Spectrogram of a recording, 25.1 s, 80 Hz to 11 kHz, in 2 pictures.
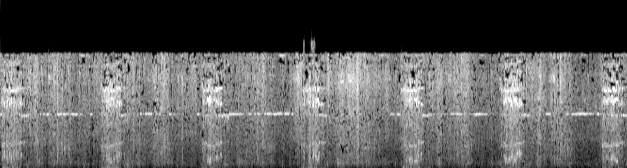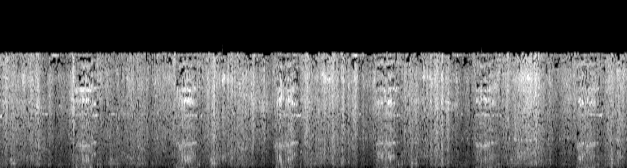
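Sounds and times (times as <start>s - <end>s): faint high whine: 0.0s - 25.0s
machine stroke bursts: 0.0s - 25.0s.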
